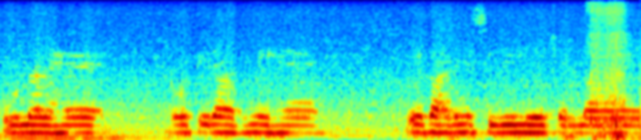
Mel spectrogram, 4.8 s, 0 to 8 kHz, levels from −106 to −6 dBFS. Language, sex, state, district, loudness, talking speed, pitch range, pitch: Hindi, male, Uttar Pradesh, Shamli, -16 LUFS, 160 wpm, 160-165 Hz, 165 Hz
